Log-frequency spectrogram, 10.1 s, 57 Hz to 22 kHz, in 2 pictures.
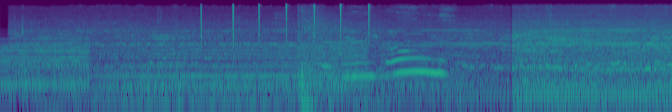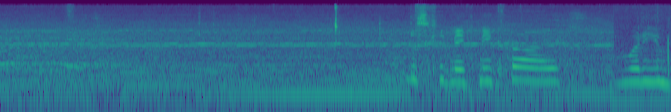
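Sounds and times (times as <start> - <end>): faint voices: 0.2 - 7.3.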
